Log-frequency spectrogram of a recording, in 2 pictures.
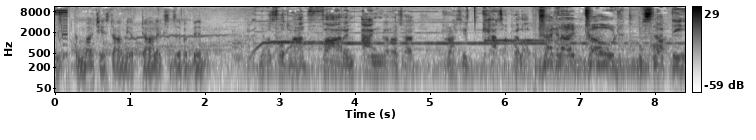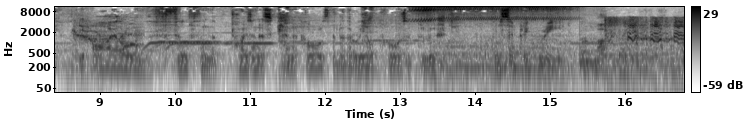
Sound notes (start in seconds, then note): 13.9 ghostly roar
